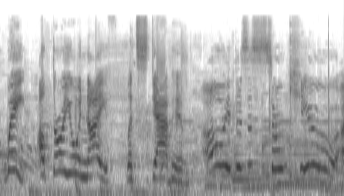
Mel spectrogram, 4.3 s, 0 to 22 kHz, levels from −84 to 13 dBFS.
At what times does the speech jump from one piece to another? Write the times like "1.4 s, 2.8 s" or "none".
2.4 s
